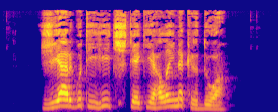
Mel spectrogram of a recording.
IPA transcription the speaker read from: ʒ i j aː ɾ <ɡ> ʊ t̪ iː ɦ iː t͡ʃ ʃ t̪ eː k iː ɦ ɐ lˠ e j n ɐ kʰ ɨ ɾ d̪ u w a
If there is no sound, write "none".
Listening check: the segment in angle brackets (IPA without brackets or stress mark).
ɡ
